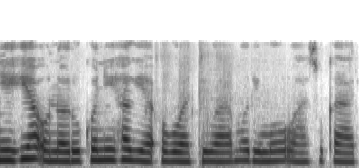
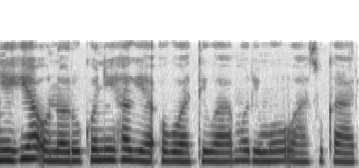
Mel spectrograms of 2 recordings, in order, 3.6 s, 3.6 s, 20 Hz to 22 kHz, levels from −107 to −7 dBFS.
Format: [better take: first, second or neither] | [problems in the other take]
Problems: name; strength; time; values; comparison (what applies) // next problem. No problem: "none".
second | noise reduction (neural separator model SepFormer DNS4)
